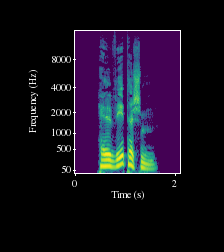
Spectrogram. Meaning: strong dative masculine/neuter singular of helvetisch
- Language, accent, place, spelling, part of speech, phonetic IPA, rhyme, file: German, Germany, Berlin, helvetischem, adjective, [hɛlˈveːtɪʃm̩], -eːtɪʃm̩, De-helvetischem.ogg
